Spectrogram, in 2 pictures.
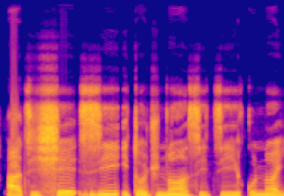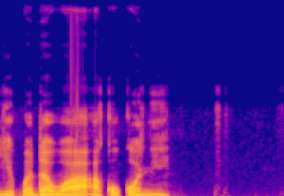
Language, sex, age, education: Yoruba, female, 15-29, tertiary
